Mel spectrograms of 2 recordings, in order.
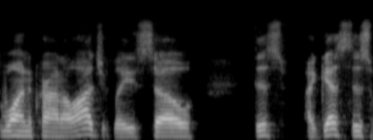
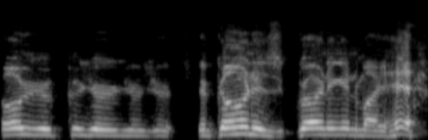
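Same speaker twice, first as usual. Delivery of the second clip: garbled talk, chewing through words, mouthful of gum; 4 semitones higher than usual. Retelling a scene where a man shoves gum in his mouth, imitating talking with mouthful of gum. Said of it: "with a mouthful of gum going".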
